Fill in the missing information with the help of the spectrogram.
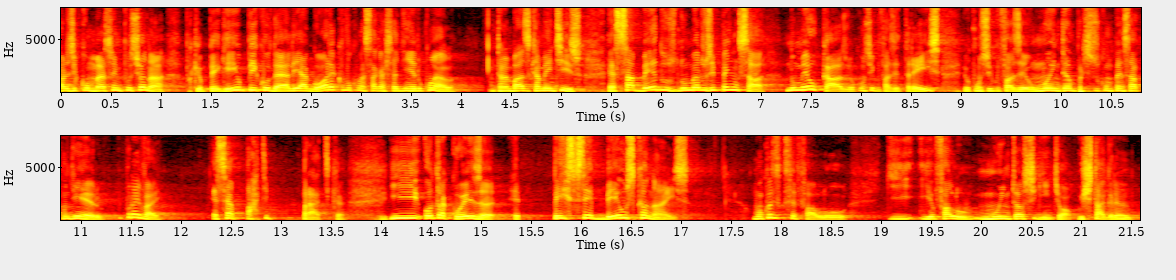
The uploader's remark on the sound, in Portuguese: Gravação AO VIVO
